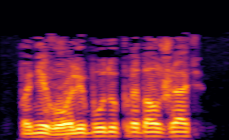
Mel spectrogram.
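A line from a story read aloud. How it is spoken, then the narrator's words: Rude reply. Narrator (Russian): отвечал он грубо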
